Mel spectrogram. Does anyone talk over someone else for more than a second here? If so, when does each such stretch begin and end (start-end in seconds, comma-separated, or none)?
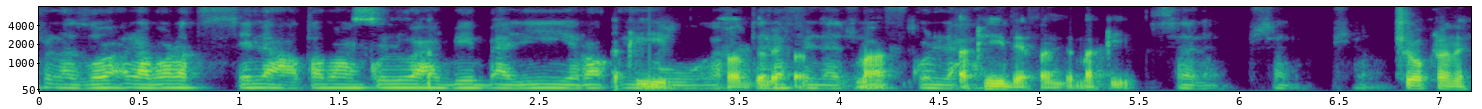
2.9-4.9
